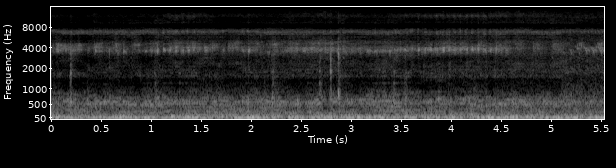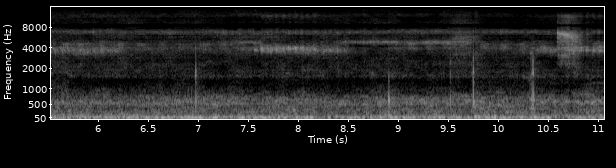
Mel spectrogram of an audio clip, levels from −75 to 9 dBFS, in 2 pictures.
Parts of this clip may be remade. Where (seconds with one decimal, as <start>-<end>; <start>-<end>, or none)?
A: 0.0-5.1; 5.7-11.1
